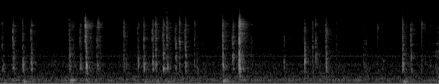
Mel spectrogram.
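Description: Computer keyboard typing: an irregular run of quick key clicks, thinning out in the last second or so.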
